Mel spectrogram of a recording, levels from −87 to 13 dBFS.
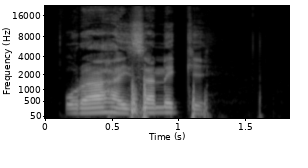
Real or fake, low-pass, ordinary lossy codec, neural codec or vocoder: real; none; none; none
